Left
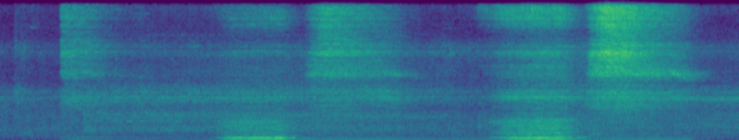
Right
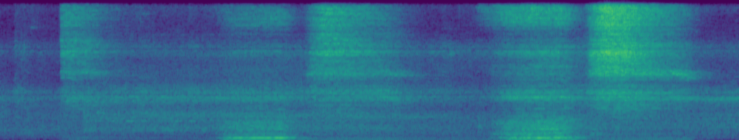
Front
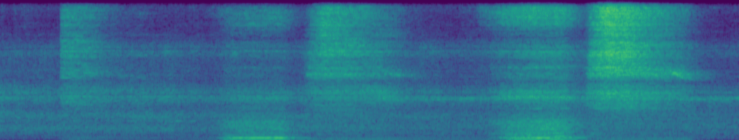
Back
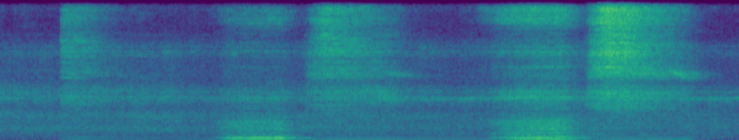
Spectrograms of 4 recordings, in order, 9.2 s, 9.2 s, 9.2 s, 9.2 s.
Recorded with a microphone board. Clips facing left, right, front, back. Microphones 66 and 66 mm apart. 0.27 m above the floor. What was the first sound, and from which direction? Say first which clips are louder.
Snoring: left 1 dB, even; 115° left.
